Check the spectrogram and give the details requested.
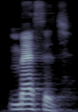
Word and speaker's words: massage: ठीक है, चलिए उसके बाद था आपको मैसेज, जो हम संदेश भेजते हैं, मैसेज, वो क्या है, मैसेज का स्पेलिंग क्या होगा, MESSAGE, मैसेज। और जो मैसेज, MASSAGE, उसको प्रोनाउंसिएशन क्या होता है, मसाज।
